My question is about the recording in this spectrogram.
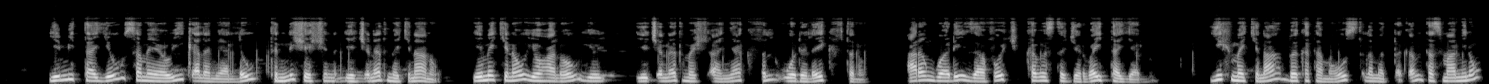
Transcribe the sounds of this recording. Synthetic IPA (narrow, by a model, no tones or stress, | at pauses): jɛmːit̪ːajːɛwsəməjawikʼələmjalːəwt̪ʰɨnːɨʃjɛt͡ʃʼɪnət̪məkinanə̰w | jɛməkʰinawjɛwhalaw | jɛt͡ʃʼɪnət̪məʃt͡ʃʼaɲːakʰɨ̥flwɔd̪əlajkʰɨ̥ft̪ʰnəw | ʔaɾəŋɡʷad̪e̞zafo̞t͡ʃːkʰəβəst̪ʰəd͡ʒəɾbajɪt̪ʰːajːalːu | jɪhməkʰinabəkʰət̪ʰəmawʊst̪ʼləmət̪ʼːəkʼəmt̪ʰəsmaminəw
